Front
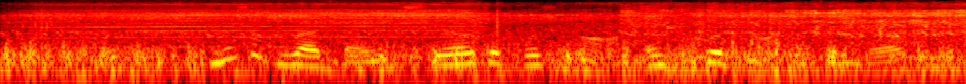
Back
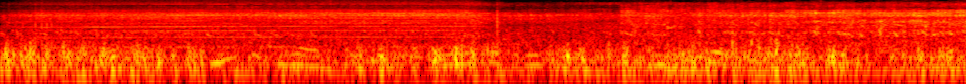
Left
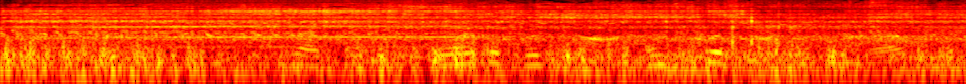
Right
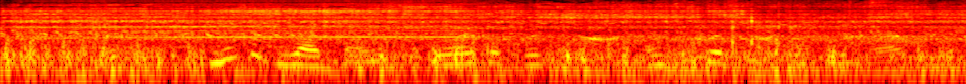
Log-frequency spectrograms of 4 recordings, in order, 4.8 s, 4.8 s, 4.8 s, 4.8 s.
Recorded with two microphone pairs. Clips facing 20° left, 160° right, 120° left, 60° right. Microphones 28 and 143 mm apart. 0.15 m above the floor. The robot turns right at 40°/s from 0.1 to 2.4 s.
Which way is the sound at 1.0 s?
20° right.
